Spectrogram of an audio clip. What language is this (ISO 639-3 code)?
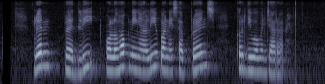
sun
